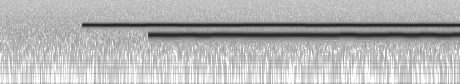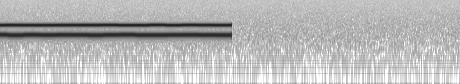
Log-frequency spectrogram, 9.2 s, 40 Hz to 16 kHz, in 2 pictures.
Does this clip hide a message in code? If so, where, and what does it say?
Yes: FT8 (several signals at once) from 0.8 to 6.9 s, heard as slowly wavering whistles, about 6.25 baud.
